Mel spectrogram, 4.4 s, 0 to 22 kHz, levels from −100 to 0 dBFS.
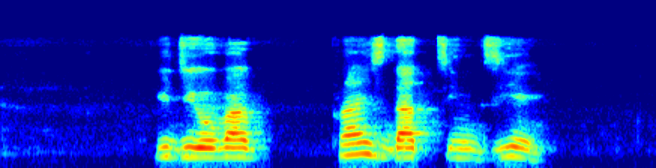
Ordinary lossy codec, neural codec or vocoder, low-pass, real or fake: Opus, 24 kbps; vocoder, 44.1 kHz, 128 mel bands every 512 samples, BigVGAN v2; 9.9 kHz; fake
